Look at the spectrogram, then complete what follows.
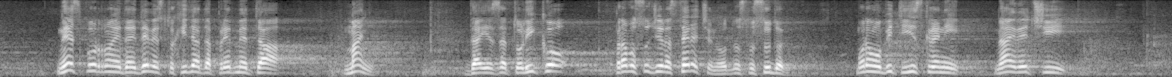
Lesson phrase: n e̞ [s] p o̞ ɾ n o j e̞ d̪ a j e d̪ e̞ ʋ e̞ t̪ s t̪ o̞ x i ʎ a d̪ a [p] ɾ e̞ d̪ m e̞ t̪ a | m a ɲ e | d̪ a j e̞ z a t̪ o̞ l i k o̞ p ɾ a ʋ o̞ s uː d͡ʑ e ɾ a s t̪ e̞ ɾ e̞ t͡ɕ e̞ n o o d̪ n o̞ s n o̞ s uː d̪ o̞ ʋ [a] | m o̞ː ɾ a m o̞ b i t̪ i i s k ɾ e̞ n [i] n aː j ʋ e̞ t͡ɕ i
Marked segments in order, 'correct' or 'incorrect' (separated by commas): correct, correct, incorrect, correct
